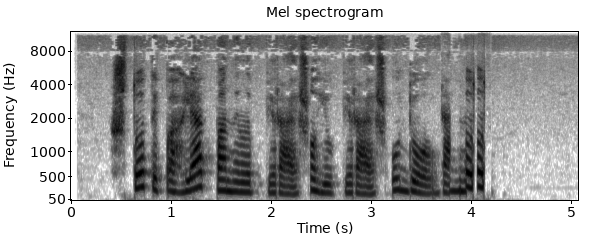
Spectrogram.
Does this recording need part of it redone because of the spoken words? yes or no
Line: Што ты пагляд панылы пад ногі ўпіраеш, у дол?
yes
